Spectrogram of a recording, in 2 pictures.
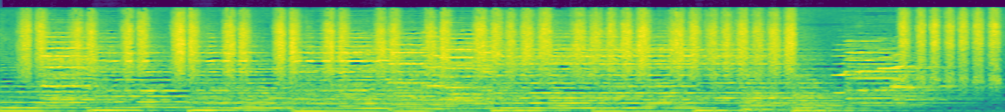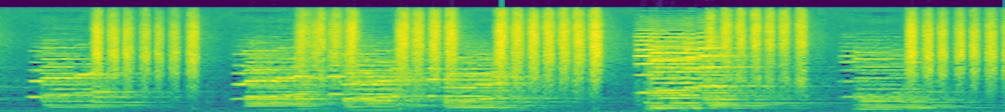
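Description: Sandpaper blocks rubbed in brisk rhythmic strokes serve as percussion within a lively orchestral tune, the scratchy swishes loud, with brief pauses between phrases and no talking.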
